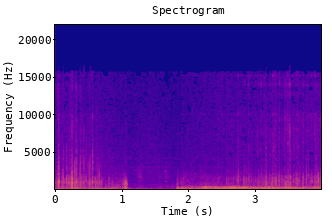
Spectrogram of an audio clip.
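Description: Metal fork tines scratch along the sides and top of a black porous foam microphone windscreen, producing a dense, low, rumbling scrape with little high-end content. The scratching fades to a quiet lull partway through, then resumes abruptly and louder, continuing as a steady, rough rasp to the end.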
